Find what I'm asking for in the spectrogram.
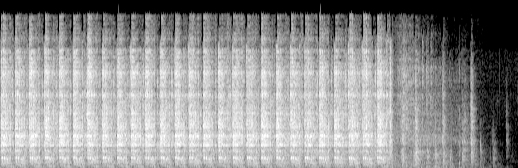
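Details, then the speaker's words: Leyland diesel tractor in neutral, possibly old or dirty fuel, bleeding air at fuel pump nut and cracked injector line: steady starter cranking about three and a half turns a second, never catches, winds down; no-start from air in diesel fuel system. "started so I also had to open the nut just up here on top of the fuel pump to try and bleed off some air which is after coming out there now"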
